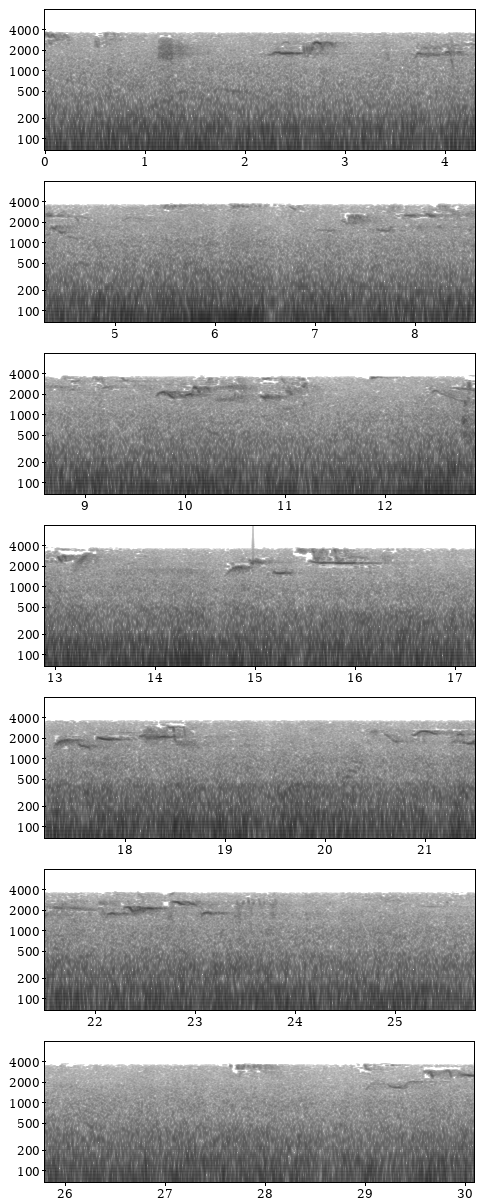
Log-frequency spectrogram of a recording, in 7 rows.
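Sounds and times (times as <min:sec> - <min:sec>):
songbirds chirping and warbling: 0:00.0 - 0:30.0
steady low rumble: 0:00.0 - 0:30.0.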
